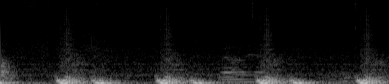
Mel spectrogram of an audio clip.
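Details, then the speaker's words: Teaching audio of an aortic stenosis murmur: a regular heartbeat at about 60 a minute with a harsh murmur filling the gap after each first sound, from a valve that does not open all the way. "now I'm going to play you the actual sounds of these murmur and you'll see you'll see what it's really cool because you can tell what it sounds like hear that harshness"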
